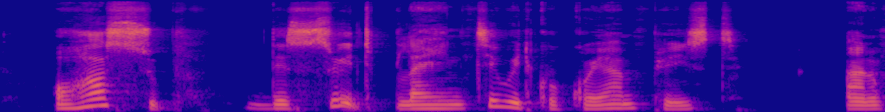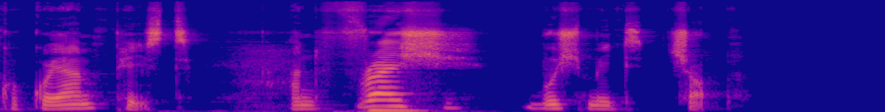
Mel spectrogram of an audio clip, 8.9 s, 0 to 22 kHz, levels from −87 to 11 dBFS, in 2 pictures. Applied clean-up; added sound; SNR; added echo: classical method log-MMSE.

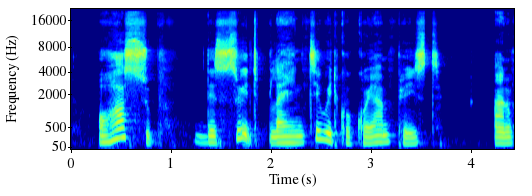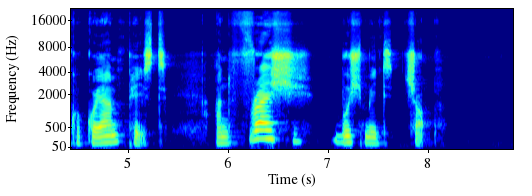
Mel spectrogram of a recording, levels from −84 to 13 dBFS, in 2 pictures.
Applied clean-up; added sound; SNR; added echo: none; none; none; none.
